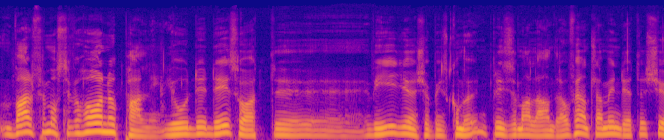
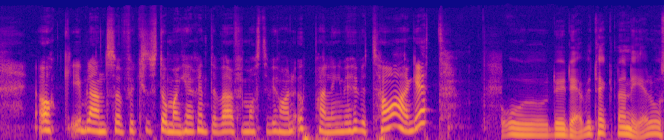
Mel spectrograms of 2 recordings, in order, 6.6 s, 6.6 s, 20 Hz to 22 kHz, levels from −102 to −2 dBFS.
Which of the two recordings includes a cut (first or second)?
second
